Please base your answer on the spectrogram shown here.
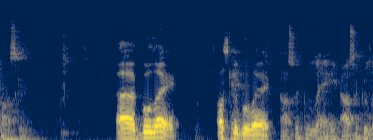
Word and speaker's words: Goullet: how do you say your last name Oscar Goulet Oscar brulee I'm so cool a are so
